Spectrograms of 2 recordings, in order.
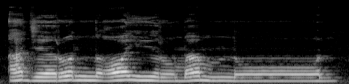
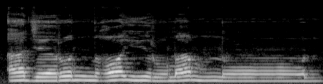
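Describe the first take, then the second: The two takes are said the same way.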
